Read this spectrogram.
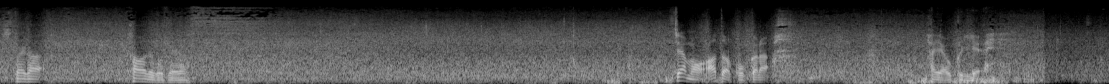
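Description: A river rushes steadily far below.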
